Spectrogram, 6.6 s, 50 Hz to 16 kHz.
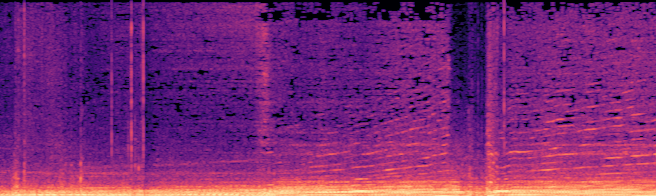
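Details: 2016 Mustang GT with Whipple supercharger after installing Foster Stage 2 whine mod sound tube (1-inch hose), freeway pull where whine kicks in over 3,000 rpm; high whine climbs steadily with revs, loud and clean over exhaust; normal supercharger whine.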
